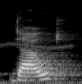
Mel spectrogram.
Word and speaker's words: doubt: here H is silent doubt here B is silent sward here W is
